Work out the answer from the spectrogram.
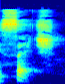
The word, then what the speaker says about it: SearX: So normally, it's supposed to be search, like it's a search meta engine, but then the way it is, it's kind of some way.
